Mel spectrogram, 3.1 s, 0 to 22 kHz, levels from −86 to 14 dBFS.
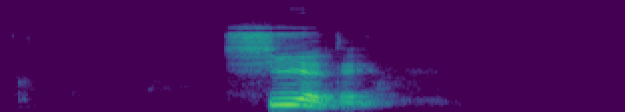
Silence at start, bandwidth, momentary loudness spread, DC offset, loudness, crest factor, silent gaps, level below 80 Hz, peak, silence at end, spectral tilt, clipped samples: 1.15 s; 9.6 kHz; 18 LU; under 0.1%; -19 LUFS; 22 dB; none; -68 dBFS; -4 dBFS; 1.3 s; -4.5 dB/octave; under 0.1%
